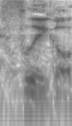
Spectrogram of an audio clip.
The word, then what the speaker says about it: Flegal: name of the Airship his name is actually flegal not pigle I don't know why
